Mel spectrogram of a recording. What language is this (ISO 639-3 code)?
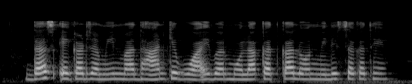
hne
